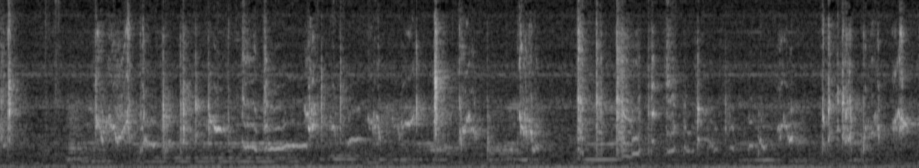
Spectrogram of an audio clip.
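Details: Budgerigars at the peak of their mating period give a dense, continuous chatter of warbled twitters and short squawks, with scratchy notes overlapping throughout and a steady low mechanical hum underneath.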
